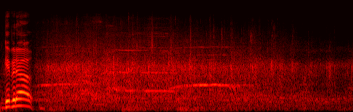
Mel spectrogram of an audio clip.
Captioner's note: cheers, applause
